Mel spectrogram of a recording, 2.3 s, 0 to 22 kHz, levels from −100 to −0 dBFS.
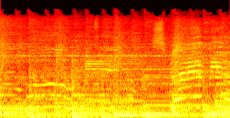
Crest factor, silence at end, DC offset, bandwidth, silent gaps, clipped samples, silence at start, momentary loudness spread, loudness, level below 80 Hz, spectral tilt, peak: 12 dB; 0 s; under 0.1%; 13.5 kHz; none; under 0.1%; 0 s; 3 LU; -16 LUFS; -24 dBFS; -6 dB/octave; -2 dBFS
